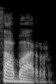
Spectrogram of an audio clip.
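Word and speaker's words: sabar: এবার এস দিয়ে হচ্ছে সাবার। আমি আপনাদেরকে বলে দিই, মালয়েশিয়াতে কিন্তু এই এসকে স উচ্চারণ না করে স উচ্চারণ করা হয়, স।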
